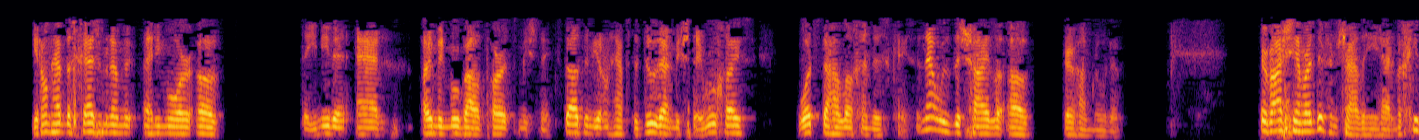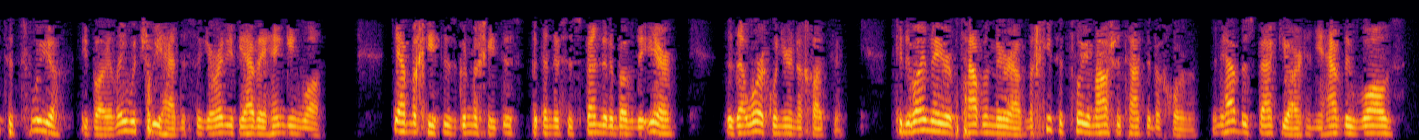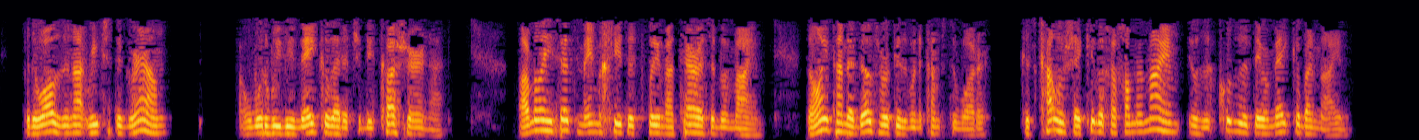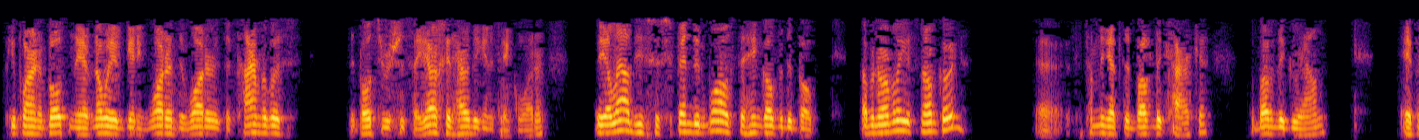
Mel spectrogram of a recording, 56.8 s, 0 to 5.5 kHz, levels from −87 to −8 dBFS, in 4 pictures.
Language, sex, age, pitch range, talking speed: English, male, 30-49, 125-150 Hz, 200 wpm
